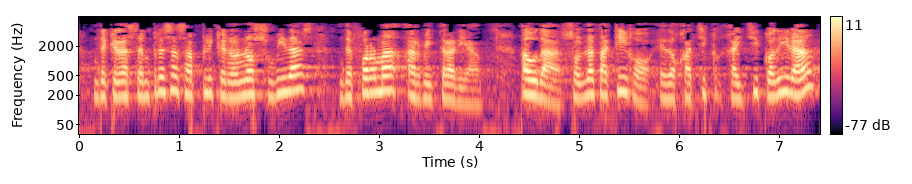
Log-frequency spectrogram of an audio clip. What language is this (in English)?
Spanish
